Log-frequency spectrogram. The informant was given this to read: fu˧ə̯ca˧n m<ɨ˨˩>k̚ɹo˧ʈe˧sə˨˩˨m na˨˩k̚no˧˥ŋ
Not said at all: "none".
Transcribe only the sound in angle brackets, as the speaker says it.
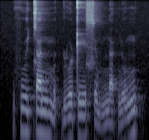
ə˨˩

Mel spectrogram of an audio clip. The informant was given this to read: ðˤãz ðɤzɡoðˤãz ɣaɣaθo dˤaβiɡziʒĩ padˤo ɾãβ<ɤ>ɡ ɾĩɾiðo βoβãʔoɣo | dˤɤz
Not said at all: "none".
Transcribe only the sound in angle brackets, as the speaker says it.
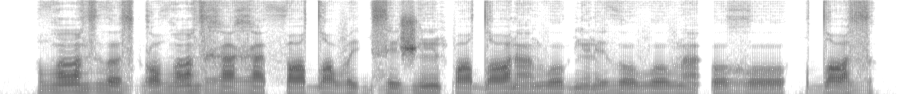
o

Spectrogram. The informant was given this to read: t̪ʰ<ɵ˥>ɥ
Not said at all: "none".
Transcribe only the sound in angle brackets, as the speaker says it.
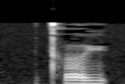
ɵ˥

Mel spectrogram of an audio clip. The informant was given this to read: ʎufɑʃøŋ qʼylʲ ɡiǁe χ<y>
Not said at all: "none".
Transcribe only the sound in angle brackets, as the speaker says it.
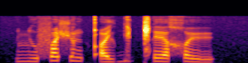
y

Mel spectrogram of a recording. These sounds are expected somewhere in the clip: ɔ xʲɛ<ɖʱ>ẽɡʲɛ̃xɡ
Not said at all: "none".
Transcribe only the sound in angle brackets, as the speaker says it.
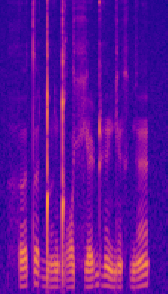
ɖʱ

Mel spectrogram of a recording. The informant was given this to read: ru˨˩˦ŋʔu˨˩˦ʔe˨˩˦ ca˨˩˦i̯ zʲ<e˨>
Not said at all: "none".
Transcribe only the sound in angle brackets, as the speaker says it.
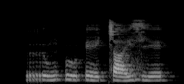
e˨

